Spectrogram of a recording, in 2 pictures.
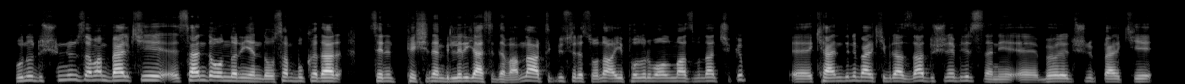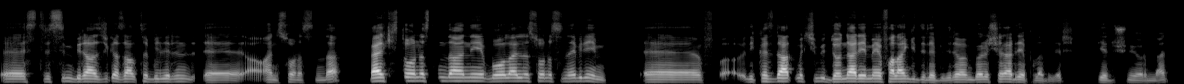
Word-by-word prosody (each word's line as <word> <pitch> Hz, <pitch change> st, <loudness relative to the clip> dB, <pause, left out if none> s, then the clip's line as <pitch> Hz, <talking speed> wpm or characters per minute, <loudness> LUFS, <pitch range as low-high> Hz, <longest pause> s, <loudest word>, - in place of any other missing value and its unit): bunu 175 Hz, +3 st, -3 dB
düşündüğün 205 Hz, +5 st, -8 dB
zaman 200 Hz, -1 st, 0 dB
belki, 190 Hz, +1 st, +4 dB
eee, 195 Hz, -7 st, +2 dB
sen 195 Hz, +6 st, +5 dB
de -, -, +4 dB
onların 175 Hz, -4 st, +3 dB
yerinde 145 Hz, -3 st, -1 dB
olsan 155 Hz, +6 st, -2 dB
bu 160 Hz, -, -7 dB
kadar 160 Hz, -2 st, +7 dB, 0.3 s
senin 155 Hz, -3 st, -3 dB
peşinden 155 Hz, 0 st, -1 dB
birileri 160 Hz, +2 st, +1 dB
gelse 140 Hz, -6 st, +4 dB
devamlı 115 Hz, +11 st, 0 dB
artık 165 Hz, -1 st, +3 dB
bir 160 Hz, -, -9 dB
süre 150 Hz, 0 st, -3 dB
sonra 135 Hz, +2 st, -3 dB
ayıp 150 Hz, +1 st, -1 dB
olur 155 Hz, +1 st, -2 dB
mu, 150 Hz, -, -3 dB
olmaz 150 Hz, -1 st, 0 dB
mıdan 160 Hz, +2 st, -3 dB
çıkıp, 215 Hz, +6 st, -10 dB, 0.5 s
eee, 130 Hz, 0 st, -2 dB
kendini 165 Hz, +4 st, +1 dB
belki 170 Hz, -3 st, 0 dB
biraz 150 Hz, -3 st, +1 dB
daha 175 Hz, -1 st, +2 dB
düşünebilirsin. 170 Hz, -2 st, -8 dB
Hani, 120 Hz, -1 st, -6 dB
eee, 115 Hz, -1 st, -5 dB
böyle, 140 Hz, +2 st, +1 dB
düşünüp 150 Hz, +3 st, -14 dB
belki, 135 Hz, 0 st, -2 dB, 0.4 s
eee, 130 Hz, 0 st, -1 dB
stresin 130 Hz, +3 st, -11 dB
birazcık 135 Hz, -2 st, +1 dB
azaltabilirdin, 135 Hz, 0 st, -3 dB, 0.7 s
hani, 110 Hz, -2 st, -6 dB
sonrasında. 105 Hz, +1 st, -5 dB, 0.3 s
Belki 160 Hz, +1 st, +8 dB
sonrasında, 165 Hz, 0 st, +1 dB
hani, 160 Hz, -2 st, -1 dB
bu 150 Hz, -, +3 dB
olayların 155 Hz, +1 st, +2 dB
sonrası, 150 Hz, -2 st, -7 dB
ne 150 Hz, +1 st, -3 dB
bileyim, 145 Hz, -9 st, -5 dB, 0.4 s
eee, 115 Hz, -1 st, -2 dB
fı -, -, -15 dB
dikkati 140 Hz, -3 st, -5 dB
dağıtmak 145 Hz, -1 st, +6 dB
için 145 Hz, -, -12 dB
bir 145 Hz, -, -7 dB
döner 140 Hz, +2 st, +6 dB
yemeye 140 Hz, -1 st, +2 dB
falan 135 Hz, 0 st, +3 dB
gidilebilir. 105 Hz, -4 st, -7 dB
Hani, 115 Hz, -2 st, -1 dB
böyle 120 Hz, 0 st, -1 dB
şeyler 125 Hz, +1 st, -1 dB
de -, -, -3 dB
yapılabilir -, -, -9 dB, 0.2 s
diye 100 Hz, -3 st, -8 dB
düşünüyorum 95 Hz, 0 st, -11 dB
ben. -, -, -11 dB
150 Hz, 175 wpm, -24 LUFS, 130-160 Hz, 0.7 s, Belki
